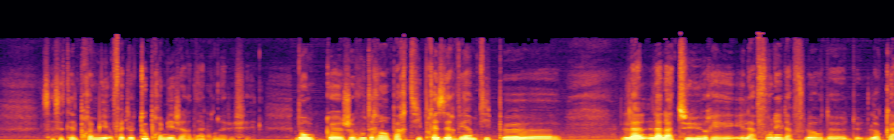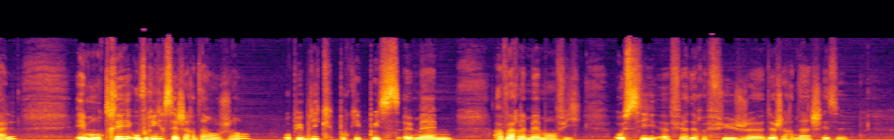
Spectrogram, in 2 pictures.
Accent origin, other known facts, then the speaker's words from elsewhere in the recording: Flanders, Belgium; comme mon mari est anglais et moi je suis flamande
